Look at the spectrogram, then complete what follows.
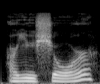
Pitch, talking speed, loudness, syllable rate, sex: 160 Hz, 180 wpm, -13 LUFS, 4.8 syllables/s, female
